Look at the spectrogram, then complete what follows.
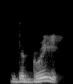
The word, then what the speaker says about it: debris: you pronounce it debris it comes from the French I think so that's why you pronounce it debr and it's very common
